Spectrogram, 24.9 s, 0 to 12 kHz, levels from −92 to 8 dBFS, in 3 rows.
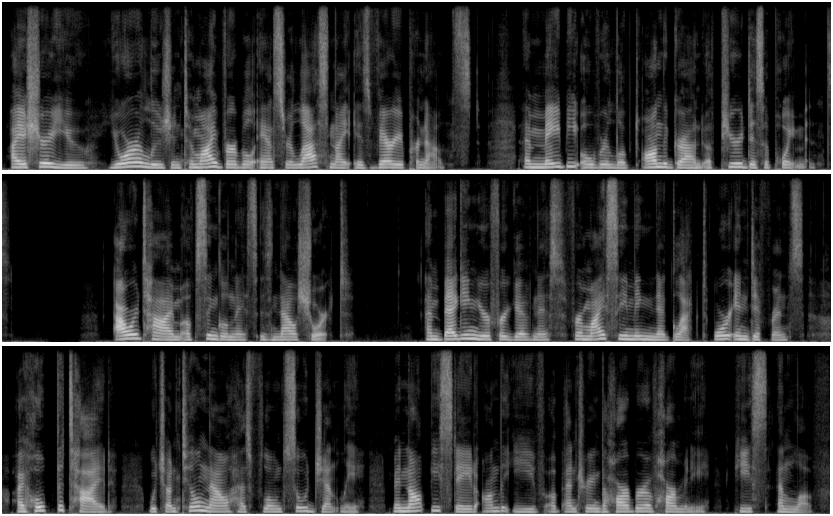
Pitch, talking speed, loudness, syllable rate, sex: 220 Hz, 165 wpm, -23 LUFS, 5.1 syllables/s, female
